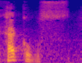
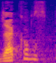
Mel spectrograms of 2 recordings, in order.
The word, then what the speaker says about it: Jacobs: Porque, por ejemplo, mi apellido en español realmente debiera ser Jacobs, y en inglés Jacobs, pero nosotros lo pronunciamos Jacobs porque nuestros antepasados eran judíos alemanes. Entonces la pronunciación de Jacobs es en alemán, no en español ni en inglés, pero me imagino que así ha de ser la cosa.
